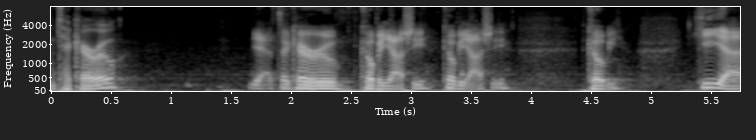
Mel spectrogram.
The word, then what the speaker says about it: Takeru: And so he, Takeru Kobayashi, man, Kobe. That's what they call him, Kobe. How do you say his first name? Takeru?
